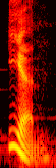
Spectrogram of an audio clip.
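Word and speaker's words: Hien: I want to read it how it's spelled. Kind of like Keyman, but not. Hian.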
